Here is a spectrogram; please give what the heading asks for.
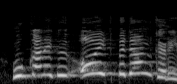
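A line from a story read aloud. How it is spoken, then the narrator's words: Happy exclamation. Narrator (Dutch): riep blij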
